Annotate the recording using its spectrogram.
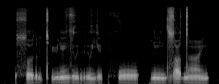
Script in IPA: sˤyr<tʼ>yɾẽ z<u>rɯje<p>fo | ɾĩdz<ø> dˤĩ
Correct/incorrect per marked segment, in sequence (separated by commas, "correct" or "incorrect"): correct, incorrect, correct, correct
